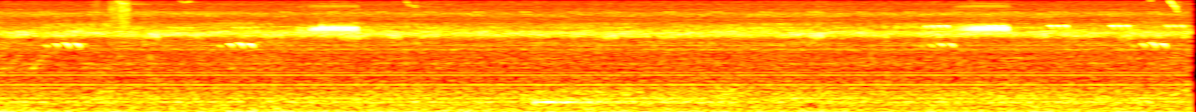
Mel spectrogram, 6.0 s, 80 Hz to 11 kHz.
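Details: Pre-dawn insects at 03:44 on 12/04/21 beside Gowrie dam, Djuma Game Reserve, Sabi Sand Wildtuin, South Africa: a constant shrill buzzing band, with brief chirps and trills returning at regular intervals over a quiet low hiss.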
